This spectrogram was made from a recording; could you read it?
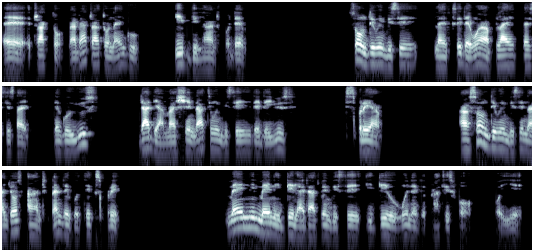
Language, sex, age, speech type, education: Nigerian Pidgin, male, 30-45, spontaneous, primary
